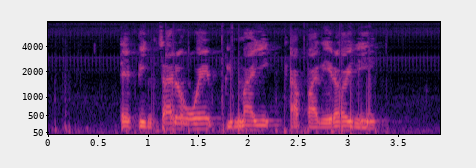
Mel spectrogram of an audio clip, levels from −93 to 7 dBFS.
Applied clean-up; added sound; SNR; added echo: none; Typing; 19 dB; reverberation time 0.5 s.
